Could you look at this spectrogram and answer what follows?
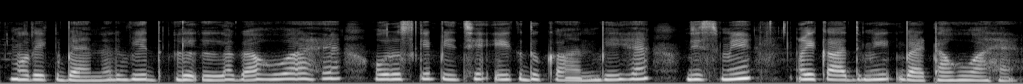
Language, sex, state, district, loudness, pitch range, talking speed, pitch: Hindi, female, Uttar Pradesh, Saharanpur, -16 LUFS, 200-240 Hz, 115 wpm, 225 Hz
